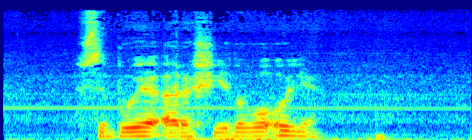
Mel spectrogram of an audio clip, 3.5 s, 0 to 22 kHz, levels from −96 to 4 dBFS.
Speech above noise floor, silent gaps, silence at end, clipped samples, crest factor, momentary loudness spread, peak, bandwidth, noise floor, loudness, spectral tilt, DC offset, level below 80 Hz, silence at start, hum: 30 dB; none; 0.45 s; under 0.1%; 18 dB; 26 LU; -2 dBFS; 16.5 kHz; -47 dBFS; -19 LUFS; -5.5 dB/octave; under 0.1%; -42 dBFS; 0.6 s; none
